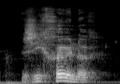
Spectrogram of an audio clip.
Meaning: 1. Gypsy, member of the Roma 2. gypsy, person who leads a nomadic life
- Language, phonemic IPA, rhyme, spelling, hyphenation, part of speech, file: Dutch, /ˌziˈɣøː.nər/, -øːnər, zigeuner, zi‧geu‧ner, noun, Nl-zigeuner.ogg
